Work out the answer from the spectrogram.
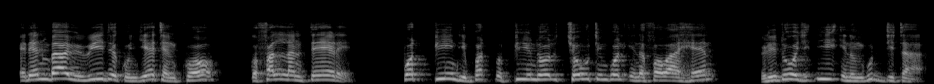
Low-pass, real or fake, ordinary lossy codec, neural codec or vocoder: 7.2 kHz; real; none; none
